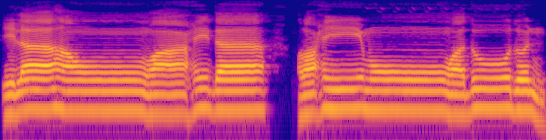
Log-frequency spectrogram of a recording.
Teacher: تو 2 زبر کی تنوین کے بعد حروف یومین میں سے واو دوسرے کلمے میں آیا تو کیا کریں گے؟ 2 زبر کی تنوین کی آواز کو ناک میں چھپا کر گنہ کے ساتھ پڑھیں گے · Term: ادغام مع الگنہ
